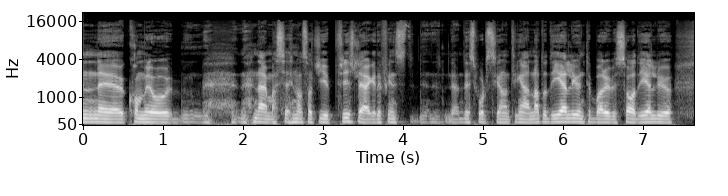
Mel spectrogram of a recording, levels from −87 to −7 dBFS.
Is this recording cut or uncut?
uncut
